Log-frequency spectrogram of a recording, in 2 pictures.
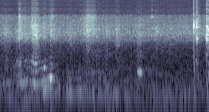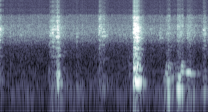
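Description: Near silence: quiet room tone, with a few faint short clicks and soft noises.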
